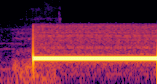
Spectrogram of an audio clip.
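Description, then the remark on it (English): A steady, loud telephone dial tone, heard while placing a phone call, switches on abruptly after a brief stretch of faint background noise and holds unbroken to the end. “So I'm going to get this guy on the phone right now,”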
